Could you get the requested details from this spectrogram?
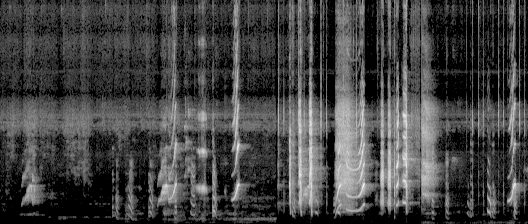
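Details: Pet green ringneck parrot making a series of short squeaky chirps and rapid chattering warbles, with one looping slurred phrase in the middle, spaced between brief silences.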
